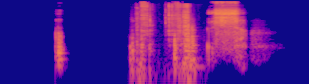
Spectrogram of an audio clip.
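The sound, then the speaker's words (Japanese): A sharp knock, then a chair scrapes and drags across the floor of an empty school classroom in several rough bursts as someone sits down beside another person, fairly loud, with no talking. “私も隣に。”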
